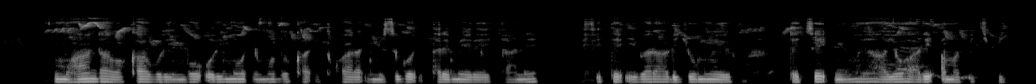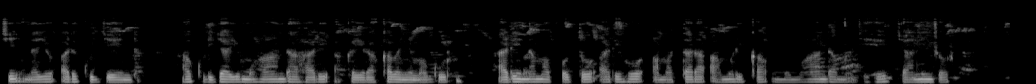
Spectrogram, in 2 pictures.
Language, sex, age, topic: Kinyarwanda, male, 18-24, government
